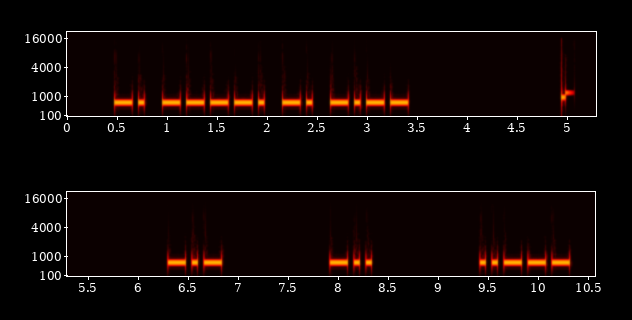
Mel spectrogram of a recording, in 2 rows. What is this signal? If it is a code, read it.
Morse code, heard as a keyed tone, about 20 wpm, spaced as for 11 wpm, 700 Hz. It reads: N9NY KD2
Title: USA Call Signs - 4 Characters - 6x Character Spacing - 20wpm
